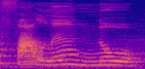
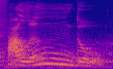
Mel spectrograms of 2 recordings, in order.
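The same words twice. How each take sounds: First: The D sound is cut out. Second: The D sound is fully pronounced. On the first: This is how it comes out in fast speech. "Quando fala rápido, acaba saindo um" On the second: This is the correct form. "Mas o correto seria falando"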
